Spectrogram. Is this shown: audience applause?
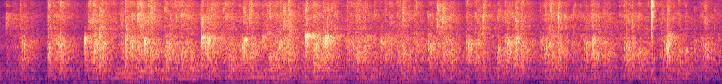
yes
